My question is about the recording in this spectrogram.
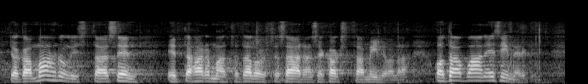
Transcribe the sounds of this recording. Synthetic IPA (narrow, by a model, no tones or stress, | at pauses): jokɑmɑhdolːist̪ɑːsenet̪ːæhɑrmɑːnist̪ːɑt̪ɑloest̪ɑsɑːdɑːnsekɑksɑ̥t̪ɑːmiljo̰nɑː | ot̪ɑʋʋɑːnesimerkit̪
